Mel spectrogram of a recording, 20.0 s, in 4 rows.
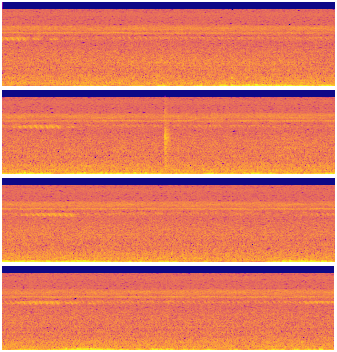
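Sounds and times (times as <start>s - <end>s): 
insects chirring: 0.0s - 19.9s
sharp click: 7.4s - 7.6s.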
